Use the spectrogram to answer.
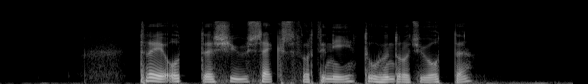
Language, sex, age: Norwegian, male, 45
